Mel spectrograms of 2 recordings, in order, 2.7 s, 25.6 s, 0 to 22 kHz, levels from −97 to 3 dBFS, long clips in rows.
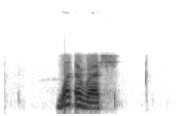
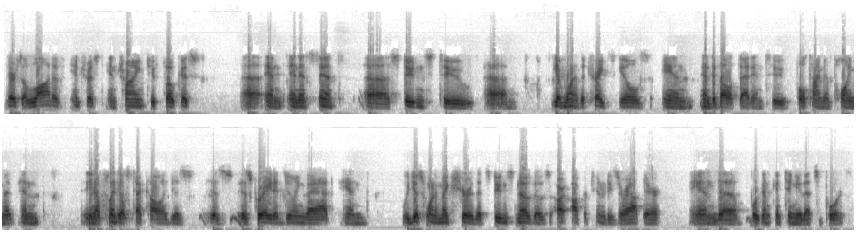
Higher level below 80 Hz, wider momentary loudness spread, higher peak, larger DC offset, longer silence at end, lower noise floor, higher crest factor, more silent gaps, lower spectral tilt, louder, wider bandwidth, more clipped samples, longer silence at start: second, -68 dBFS vs -58 dBFS; first, 21 LU vs 9 LU; first, -2 dBFS vs -6 dBFS; neither; first, 1 s vs 0.2 s; first, -82 dBFS vs -65 dBFS; about the same, 18 dB vs 14 dB; neither; first, -10 dB/octave vs -7 dB/octave; first, -16 LUFS vs -20 LUFS; second, 4 kHz vs 8.4 kHz; neither; first, 0.8 s vs 0.05 s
